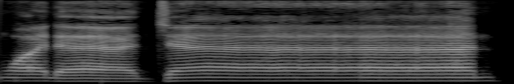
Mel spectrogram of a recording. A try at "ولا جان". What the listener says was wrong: না, জান হবে না কিন্তু কেন? দেখেন নুনের উপরে সাদ্দা আছে, তাই না? তো নুনের উপরে সাদ্দা তো গুণ না করে থামতে হবে।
